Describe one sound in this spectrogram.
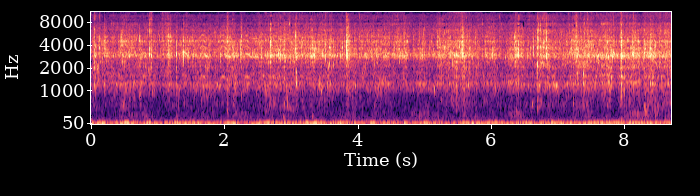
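A swimmer splashes through the water with steady strokes.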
